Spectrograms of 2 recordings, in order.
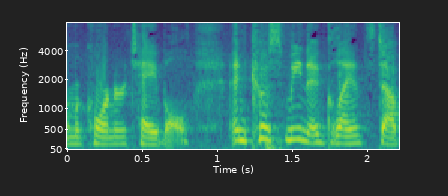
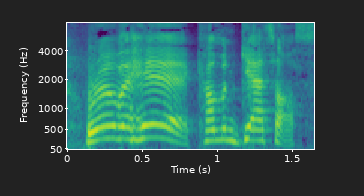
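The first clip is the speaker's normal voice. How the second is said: higher, mild mock shout; quoted shout; 7 semitones higher than usual. A narrator's reading. Man retells a friend calling to enemies, mock shout. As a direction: call out without full volume. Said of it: "Remus stood up and shouted".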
